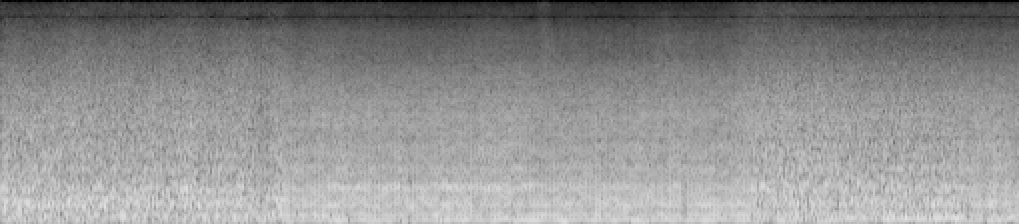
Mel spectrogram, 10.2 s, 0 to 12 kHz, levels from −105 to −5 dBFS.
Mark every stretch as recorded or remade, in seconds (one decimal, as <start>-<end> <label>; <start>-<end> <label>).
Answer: 0.0-2.8 recorded; 2.8-7.5 remade; 7.5-9.6 recorded; 9.6-10.2 remade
